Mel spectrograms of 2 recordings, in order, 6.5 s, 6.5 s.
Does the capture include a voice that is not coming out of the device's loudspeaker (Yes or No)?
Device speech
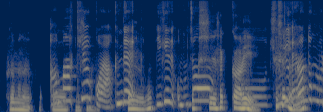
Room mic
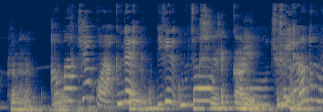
No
